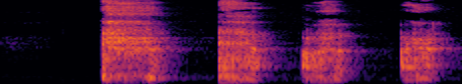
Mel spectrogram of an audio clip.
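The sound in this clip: Four coughs in a row, each a short, harsh, breathy burst of similar loudness with brief gaps between them, heard alone without talk.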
